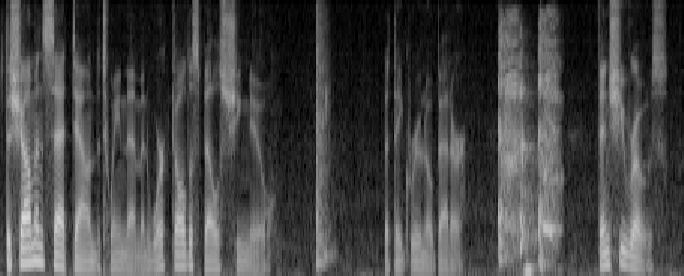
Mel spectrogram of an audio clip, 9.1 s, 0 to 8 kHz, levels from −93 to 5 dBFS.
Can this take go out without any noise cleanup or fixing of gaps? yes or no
no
